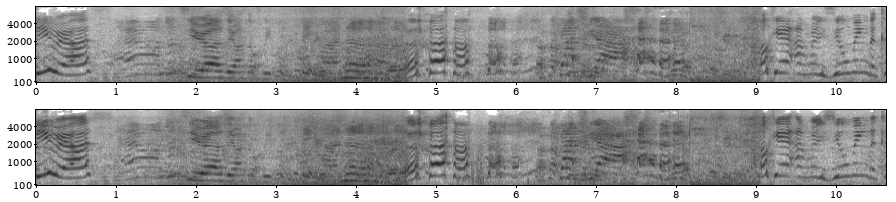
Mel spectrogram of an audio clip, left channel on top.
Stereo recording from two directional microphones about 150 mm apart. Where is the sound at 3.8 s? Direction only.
5° right (ahead or behind).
